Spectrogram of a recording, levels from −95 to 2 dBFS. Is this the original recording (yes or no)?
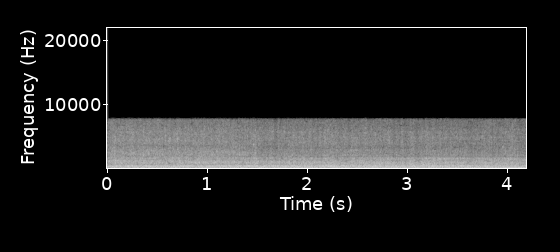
yes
